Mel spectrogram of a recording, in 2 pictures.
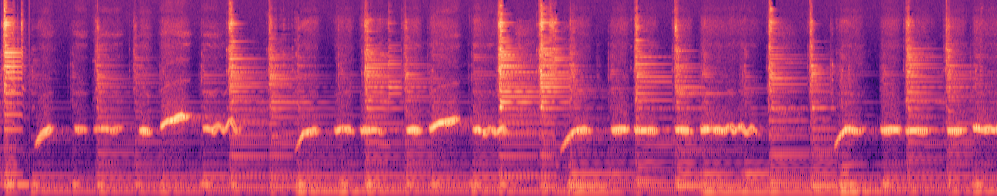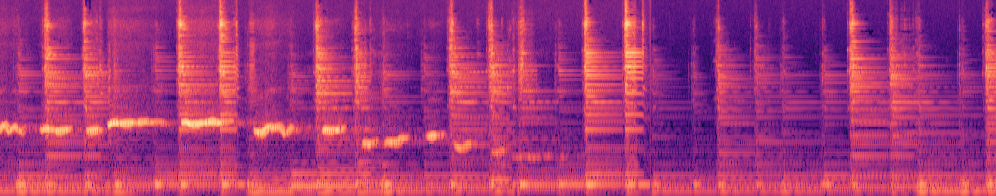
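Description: A human whistles a clear melody over steady folk guitar and low accompaniment, the tune rising and falling in phrases, fairly loud in a folk song, with no talking.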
